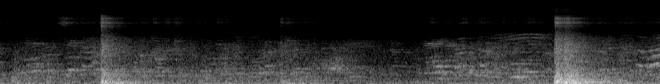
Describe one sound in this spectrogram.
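A wrestler's body slams hard onto the ring mat with a loud thud.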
